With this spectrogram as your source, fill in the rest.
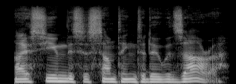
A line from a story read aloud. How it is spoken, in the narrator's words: Jason asked in a calm, soft voice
